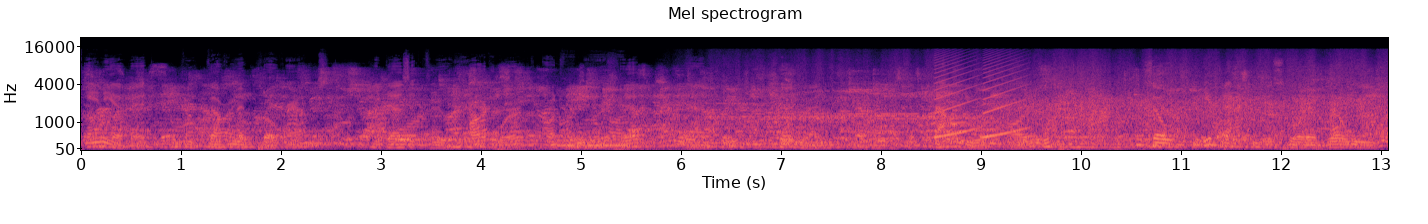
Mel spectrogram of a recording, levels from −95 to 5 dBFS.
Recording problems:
chatter from many people; very loud; throughout; 3 dB above the speech
phone ringing; loud; at 4.5 s; peak 1 dB above the speech
siren; loud; at 8.5 s; peak 6 dB above the speech
doorbell; noticeable; from 11 to 12 s; peak 10 dB below the speech

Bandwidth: 14.5 kHz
